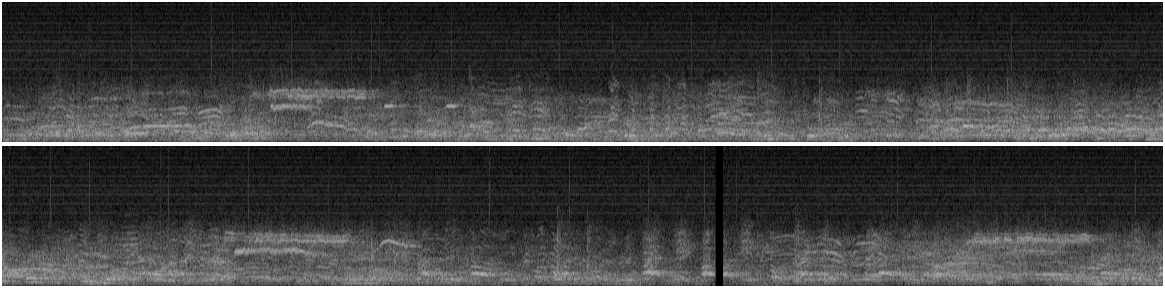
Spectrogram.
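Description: A crowd of spectators chatters and cheers close by.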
